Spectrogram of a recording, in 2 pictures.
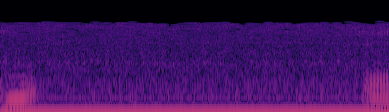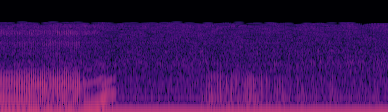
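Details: A very tired dog snoring: one loud snore near the middle with stacked harmonic bands that bend downward over about a second, a fainter snore at the start and a soft breath later, over steady low room noise.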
